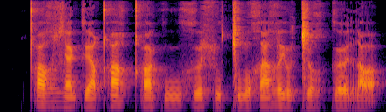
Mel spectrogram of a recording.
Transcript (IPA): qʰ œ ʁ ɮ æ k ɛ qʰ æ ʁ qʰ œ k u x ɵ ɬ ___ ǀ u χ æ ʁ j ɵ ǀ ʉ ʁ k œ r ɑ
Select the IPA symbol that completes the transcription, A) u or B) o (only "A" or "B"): A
